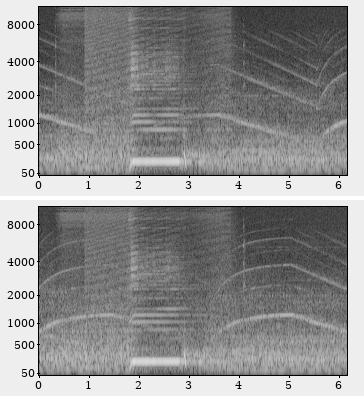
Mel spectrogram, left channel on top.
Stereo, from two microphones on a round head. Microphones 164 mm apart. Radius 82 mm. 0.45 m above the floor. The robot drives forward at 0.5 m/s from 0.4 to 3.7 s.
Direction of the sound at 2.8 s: 20° left (ahead or behind).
